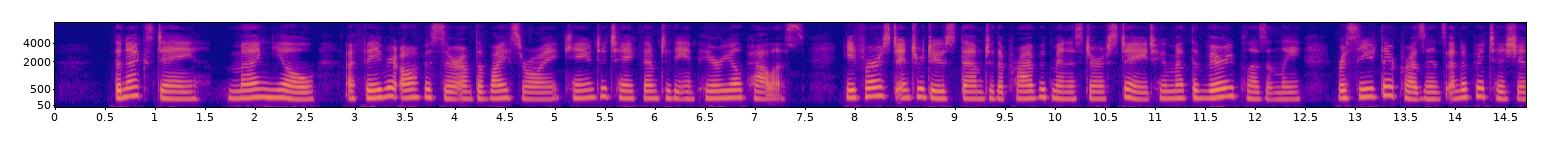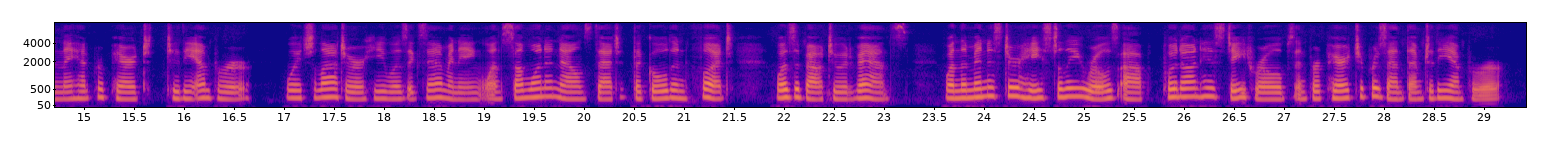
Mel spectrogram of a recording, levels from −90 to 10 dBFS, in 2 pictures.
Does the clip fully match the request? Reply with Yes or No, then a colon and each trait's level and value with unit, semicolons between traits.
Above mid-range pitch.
Yes: high, 225 Hz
